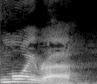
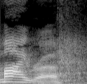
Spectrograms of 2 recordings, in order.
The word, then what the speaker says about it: Moira: And it is Moira. It's not Myra. That's a totally different name.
